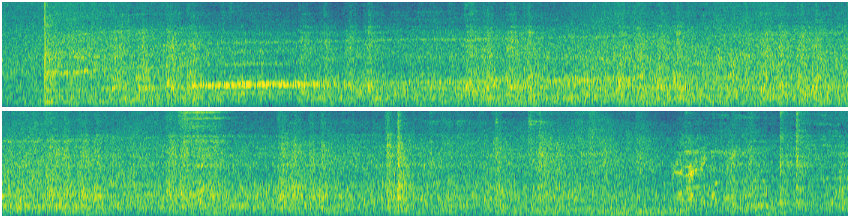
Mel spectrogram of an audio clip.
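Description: A New York MTA subway train rumbles steadily along the track through a curve, with continuous wheel noise, faint rhythmic clatter and a brief high squeal, loud and close throughout.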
